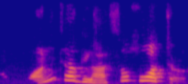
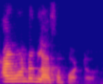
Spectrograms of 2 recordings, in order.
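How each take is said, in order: First: It is said with pauses and stresses. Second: It is said flat, in a monotone.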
